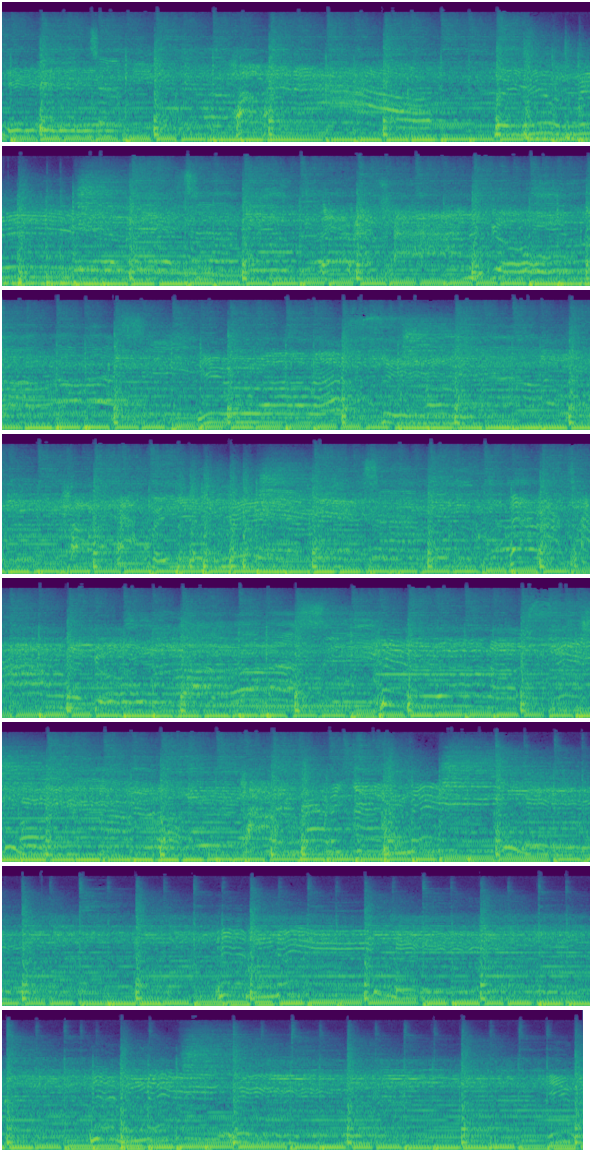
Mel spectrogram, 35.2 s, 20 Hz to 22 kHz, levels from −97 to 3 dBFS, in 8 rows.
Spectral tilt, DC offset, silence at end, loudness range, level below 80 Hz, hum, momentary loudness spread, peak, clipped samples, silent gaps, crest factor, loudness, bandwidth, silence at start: -4.5 dB/octave; under 0.1%; 0 s; 2 LU; -28 dBFS; none; 3 LU; -2 dBFS; under 0.1%; none; 14 dB; -18 LUFS; 16.5 kHz; 0 s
